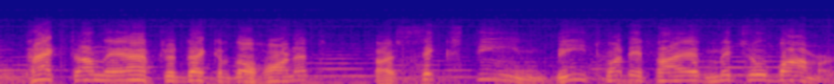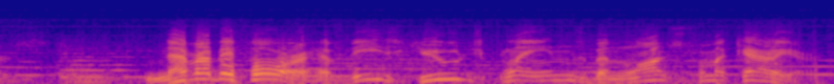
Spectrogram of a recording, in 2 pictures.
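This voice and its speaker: With music in the background, a man speaks in a high pitch at a fairly quick pace, using a dramatic tone and lively intonation. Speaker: newsreel commentator. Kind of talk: wartime newsreel narration. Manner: dramatic, emphatic.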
